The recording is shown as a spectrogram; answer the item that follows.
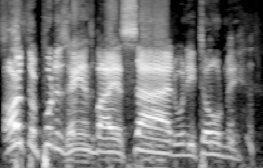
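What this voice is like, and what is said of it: Poor impression of Mike Vrabel. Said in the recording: “That was a terrible Vrabel impersonation.”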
